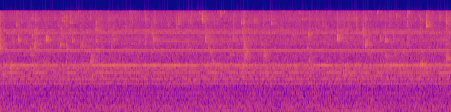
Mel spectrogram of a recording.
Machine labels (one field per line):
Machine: pump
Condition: normal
